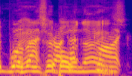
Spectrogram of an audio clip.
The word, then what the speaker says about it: Bolognese: How do you say bolognese?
